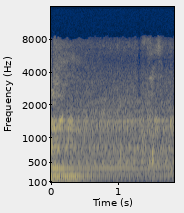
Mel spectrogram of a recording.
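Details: Bobcat skid-steer (753 or S130) diesel just started with a little under half a tank of fuel settles quickly into a smooth, steady idle with no knocks or misses; sounds healthy.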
